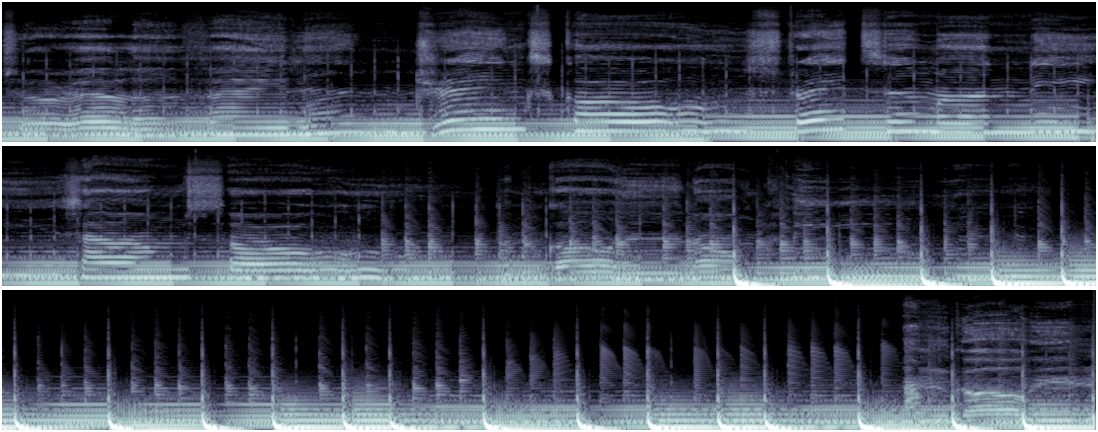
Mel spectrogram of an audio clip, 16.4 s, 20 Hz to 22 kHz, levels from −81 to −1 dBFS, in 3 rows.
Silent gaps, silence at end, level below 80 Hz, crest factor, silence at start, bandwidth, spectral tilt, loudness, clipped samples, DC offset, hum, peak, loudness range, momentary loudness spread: none; 0 s; -14 dBFS; 10 dB; 0 s; 10.5 kHz; -8.5 dB/octave; -13 LUFS; under 0.1%; under 0.1%; none; 0 dBFS; 8 LU; 10 LU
